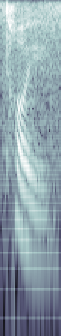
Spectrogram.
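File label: "teoi4", Cantonese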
